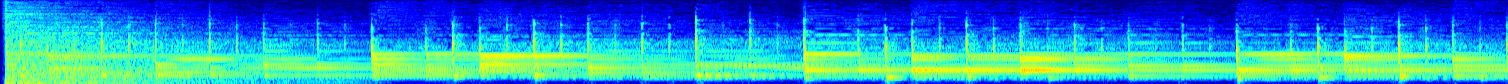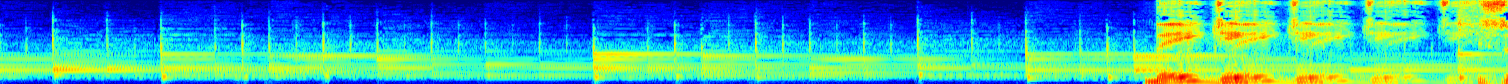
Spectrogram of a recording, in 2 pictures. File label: rap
